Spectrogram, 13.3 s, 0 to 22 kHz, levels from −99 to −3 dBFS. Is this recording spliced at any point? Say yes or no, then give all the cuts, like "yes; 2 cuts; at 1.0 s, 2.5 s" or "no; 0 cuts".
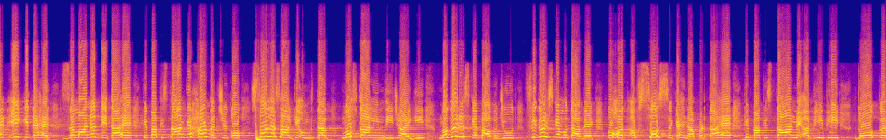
no; 0 cuts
